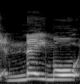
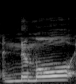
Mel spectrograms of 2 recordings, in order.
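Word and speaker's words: Namor: that'll be sick basically Neymar is here or in the movie he pronounces himself as nemour it's just when I say no more it sounds ridiculous I'm just gonna say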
